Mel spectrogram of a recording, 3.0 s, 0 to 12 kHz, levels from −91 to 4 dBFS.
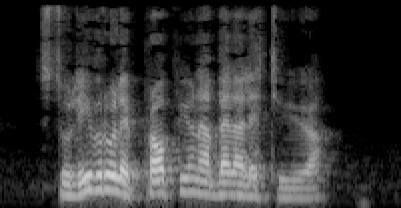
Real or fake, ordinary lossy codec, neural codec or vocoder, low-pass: real; AAC, 32 kbps; none; 10.8 kHz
